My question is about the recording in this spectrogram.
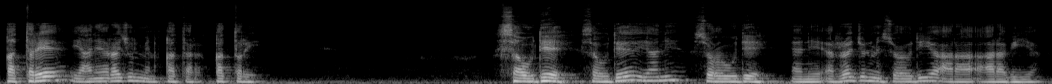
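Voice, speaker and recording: Husky man teaching a language lesson. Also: mid-range voice, darkish tone. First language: Pashto. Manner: slow, repetitive, halting explanation.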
